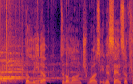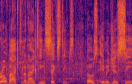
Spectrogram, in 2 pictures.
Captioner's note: cheers and Applause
